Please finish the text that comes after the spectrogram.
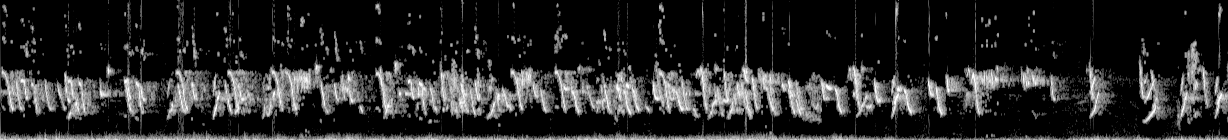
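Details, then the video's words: Grouped saffron finches producing a long, dense chorus of piercing chirps and rapid trills that thins slightly toward the end, over steady low-pitched background rumble. "Canário da terra junto fazendo barulho"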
